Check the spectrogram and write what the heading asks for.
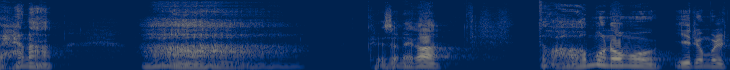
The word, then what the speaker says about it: Hannah: 난 글쎄 해나가 도대체 왜 해나라고 붙였나 몰랐더니 한나의 영어식 발음이 해나예요. 해나.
